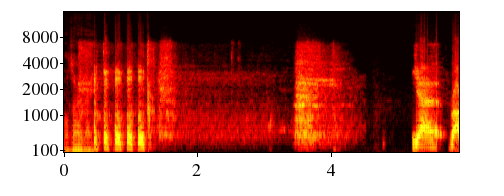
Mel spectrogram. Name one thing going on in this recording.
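A young man laughs loudly through an online call.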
